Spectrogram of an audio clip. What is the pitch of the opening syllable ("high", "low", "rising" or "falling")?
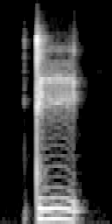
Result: falling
